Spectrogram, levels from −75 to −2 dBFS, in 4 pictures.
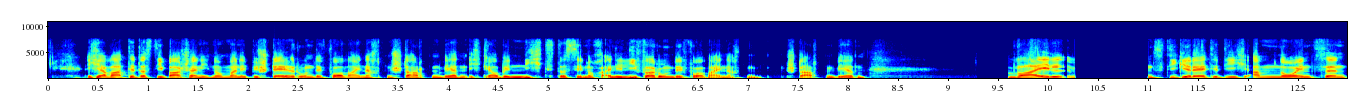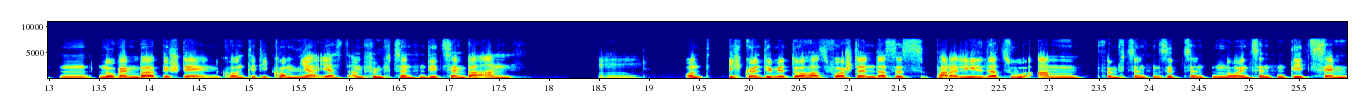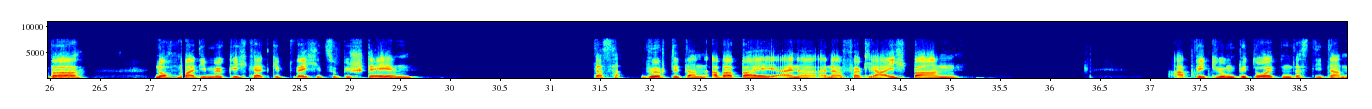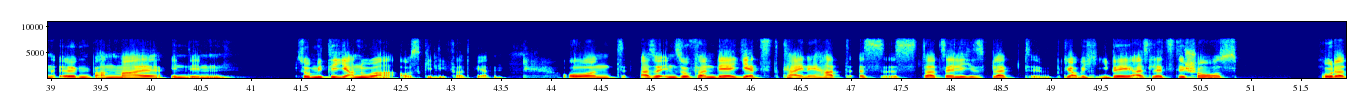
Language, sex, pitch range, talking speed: German, male, 120-145 Hz, 120 wpm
